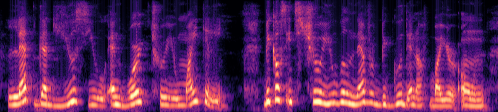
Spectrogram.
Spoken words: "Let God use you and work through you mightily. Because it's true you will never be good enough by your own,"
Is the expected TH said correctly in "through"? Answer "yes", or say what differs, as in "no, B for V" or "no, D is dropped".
no, T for TH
